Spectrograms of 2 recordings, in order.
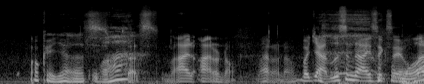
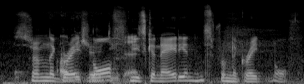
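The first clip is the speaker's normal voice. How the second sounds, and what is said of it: Poor put-on British accent. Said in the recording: “I don't know why I'm talking British accent. ... You call that British? ... I'm terrible with accents.”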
